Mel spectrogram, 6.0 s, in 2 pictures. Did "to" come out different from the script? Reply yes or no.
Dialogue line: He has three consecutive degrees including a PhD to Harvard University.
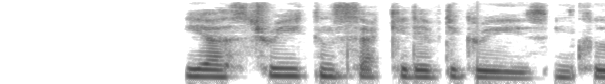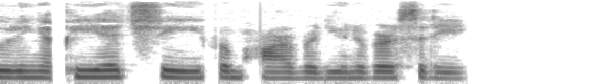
yes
